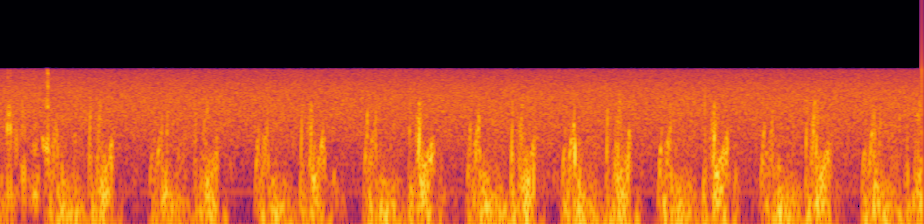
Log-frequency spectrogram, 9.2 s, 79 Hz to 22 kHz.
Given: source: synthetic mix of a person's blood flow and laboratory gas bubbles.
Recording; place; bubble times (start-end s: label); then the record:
Doppler ultrasound of blood flow; precordium
0.07-0.57 s: bubbles
From the record:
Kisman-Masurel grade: 112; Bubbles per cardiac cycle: 1 to 2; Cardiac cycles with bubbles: 1 to 10%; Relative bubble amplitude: moderate (0.250 to 0.450); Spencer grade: 1 (occasional bubble signal discernible with the cardiac motion signal, with majority of cardiac periods free of bubbles); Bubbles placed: only in the low amplitude regions of the cardiac cycle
